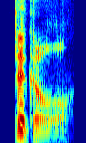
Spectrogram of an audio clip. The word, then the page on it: pickle: British English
